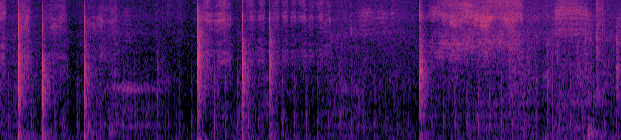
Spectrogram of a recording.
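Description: Chalk writing on a blackboard, faint: a series of short sharp taps and strokes, then a longer drawn stroke from about four to five seconds in.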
